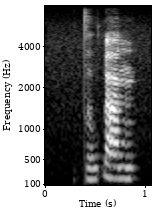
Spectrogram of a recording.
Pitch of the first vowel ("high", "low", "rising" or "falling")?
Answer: rising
